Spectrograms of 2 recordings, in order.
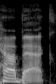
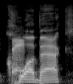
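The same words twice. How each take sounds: First: The word begins with a plain k sound. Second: The word begins with a kw sound. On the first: This is the proper way of saying it. "But it's pronounced Quebec, right?" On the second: This is the common American way of saying it. "in America, people just say Quebec, like Q-W-E-B-E-C"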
